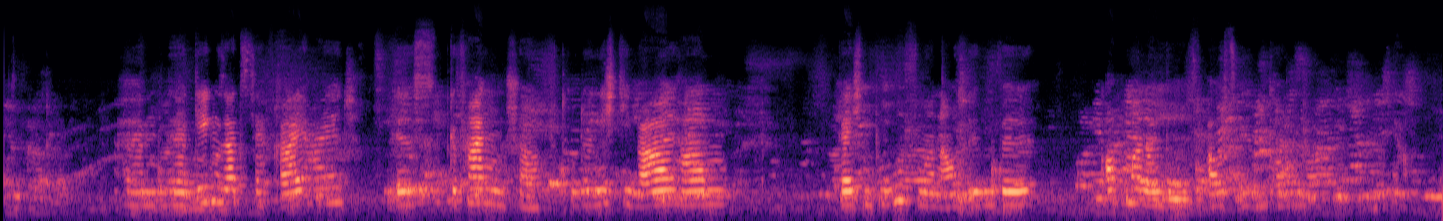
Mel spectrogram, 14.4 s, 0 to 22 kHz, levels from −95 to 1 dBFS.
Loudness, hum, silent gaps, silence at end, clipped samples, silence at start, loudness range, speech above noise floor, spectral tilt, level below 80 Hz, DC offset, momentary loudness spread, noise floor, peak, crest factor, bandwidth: -25 LUFS; none; none; 0 s; under 0.1%; 0.05 s; 4 LU; 27 dB; -4.5 dB/octave; -72 dBFS; under 0.1%; 19 LU; -52 dBFS; -4 dBFS; 20 dB; 11.5 kHz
